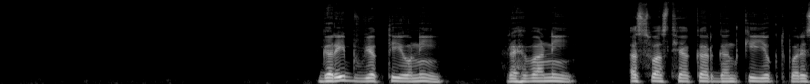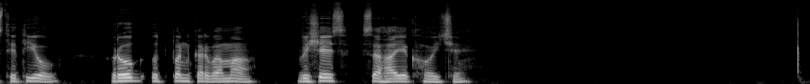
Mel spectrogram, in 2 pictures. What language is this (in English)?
Gujarati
